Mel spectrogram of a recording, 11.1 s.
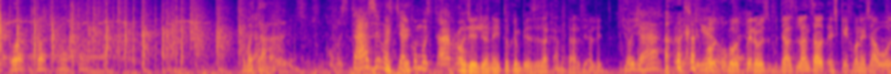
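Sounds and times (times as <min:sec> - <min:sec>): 
hand claps: 0:00.0 - 0:03.3
speech: 0:00.1 - 0:01.4, 0:03.0 - 0:11.1.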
